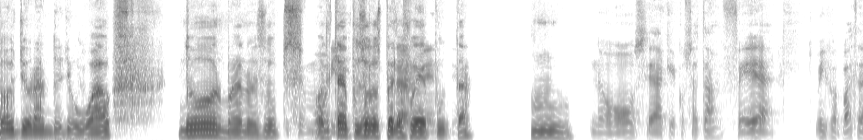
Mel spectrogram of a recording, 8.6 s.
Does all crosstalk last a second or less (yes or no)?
no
